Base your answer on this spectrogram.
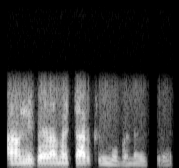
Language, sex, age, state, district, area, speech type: Gujarati, male, 30-45, Gujarat, Ahmedabad, urban, conversation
